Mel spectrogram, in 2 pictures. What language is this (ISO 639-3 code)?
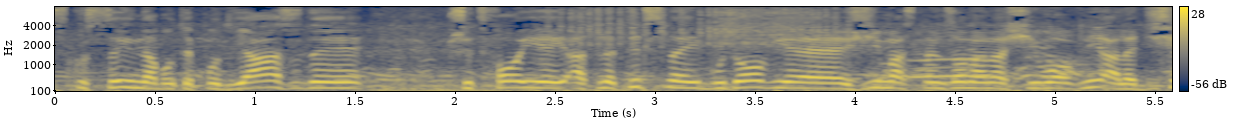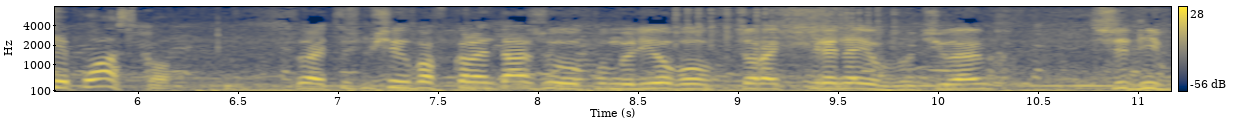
pol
